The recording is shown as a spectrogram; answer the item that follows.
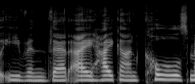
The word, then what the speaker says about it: Cowles: I would pronounce it Cowles Mountain. Right, Right. I know. And that's that's my problem because properly that mountain is pronounced Coles Mountain. It was named for a guy whose last name is Coles.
